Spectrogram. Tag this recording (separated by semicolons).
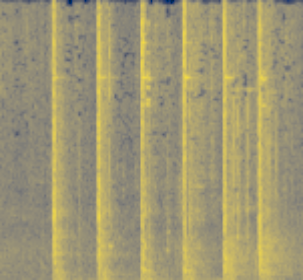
metal; hit; wood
